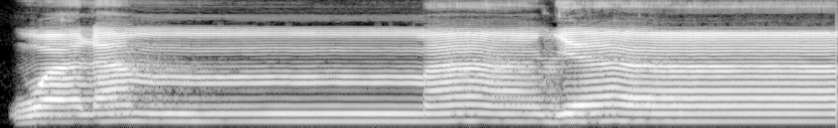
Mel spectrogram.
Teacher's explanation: Walamma di sini ada mim bertasydid, maka kita bacanya dengan dengung. Dengung itu artinya jangan sampai dibacanya nggak ada dengung.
